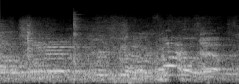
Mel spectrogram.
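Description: Several people talking at once in a large, echoing hall, with one sharp click a little under a second in.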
